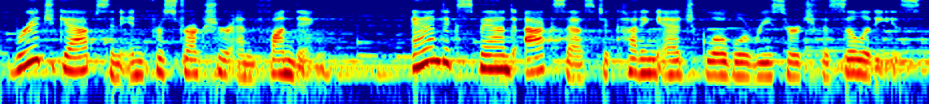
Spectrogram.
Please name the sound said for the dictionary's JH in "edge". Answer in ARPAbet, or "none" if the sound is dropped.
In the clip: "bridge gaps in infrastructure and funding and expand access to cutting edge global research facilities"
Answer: JH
